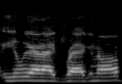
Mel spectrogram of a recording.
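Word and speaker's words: Ilja Dragunov: united kingdom championship uh eliana dragon off is that how you say it yeah he'll take the title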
